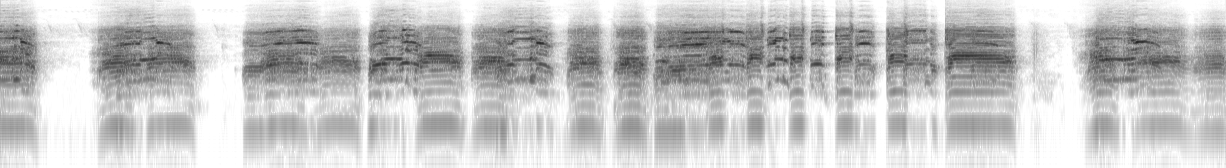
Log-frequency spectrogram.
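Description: Swans give loud, nasal, trumpeting honks in short bursts, some overlapping into a busy chorus, with brief pauses between.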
